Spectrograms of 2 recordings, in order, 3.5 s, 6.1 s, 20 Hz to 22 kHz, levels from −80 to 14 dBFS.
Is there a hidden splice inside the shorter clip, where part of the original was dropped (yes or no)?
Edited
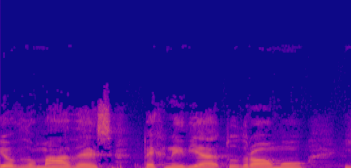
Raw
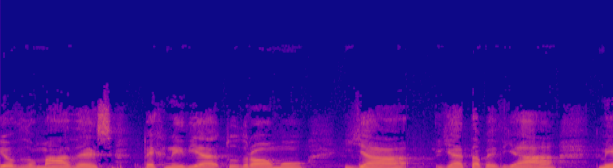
no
